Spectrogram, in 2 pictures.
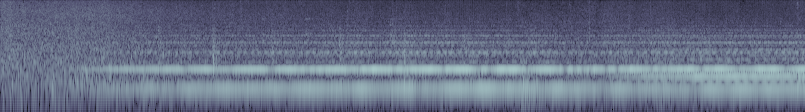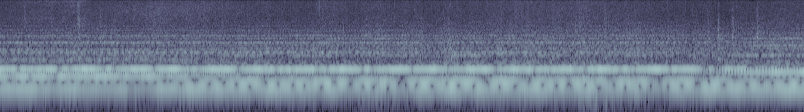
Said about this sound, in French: Euh, si on écoute bien quand il y a du vent, on a le bruit, le bruit du vent dans les mâts. Qu'on est vraiment à la fois en ville parce que c'est le cœur de la ville et en bord de mer avec, avec tous ces bateaux, tous ces bateaux autour de nous.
